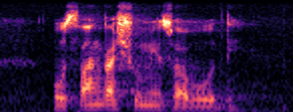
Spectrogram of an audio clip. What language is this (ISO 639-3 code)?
ven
